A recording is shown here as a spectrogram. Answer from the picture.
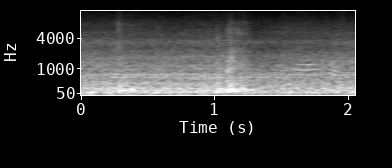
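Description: Busy store background: a steady low rumble with indistinct voices, and a brief noise about a second in.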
